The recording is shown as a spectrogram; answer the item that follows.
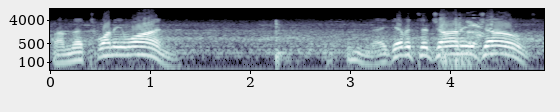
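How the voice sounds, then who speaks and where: A man doing excitable play-by-play commentary of a football game, repeating phrases and drawing out his calls. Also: sits high, slow pace, music in the background, low-quality recording. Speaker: sports commentator.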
